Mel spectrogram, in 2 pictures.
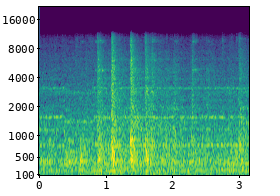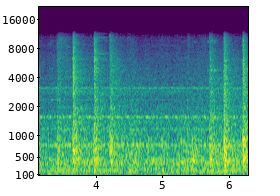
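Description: Train running along the rails with a steady rumble and the clickety-clack of wheels over rail joints, the clicks coming in small clusters every two to three seconds.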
